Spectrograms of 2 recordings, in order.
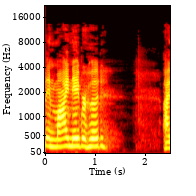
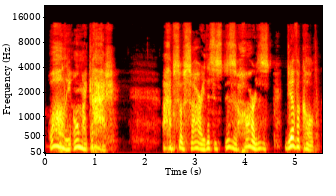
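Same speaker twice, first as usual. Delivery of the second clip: softer, hushed sympathy; tender comfort; 3 semitones lower, 7 dB quieter than usual. Retold or imitated. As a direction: gently console a grieving friend. Comforting grieving neighbor.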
